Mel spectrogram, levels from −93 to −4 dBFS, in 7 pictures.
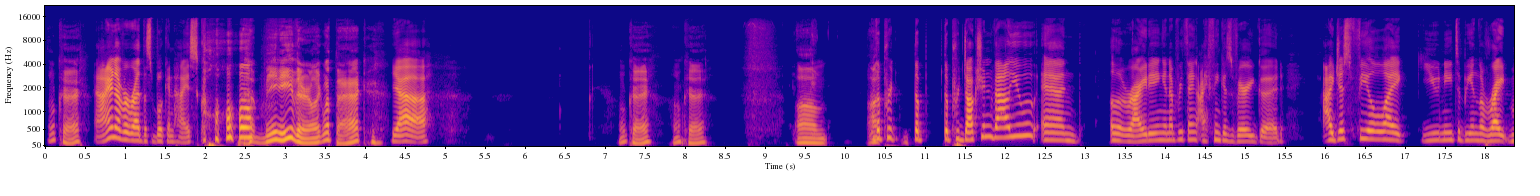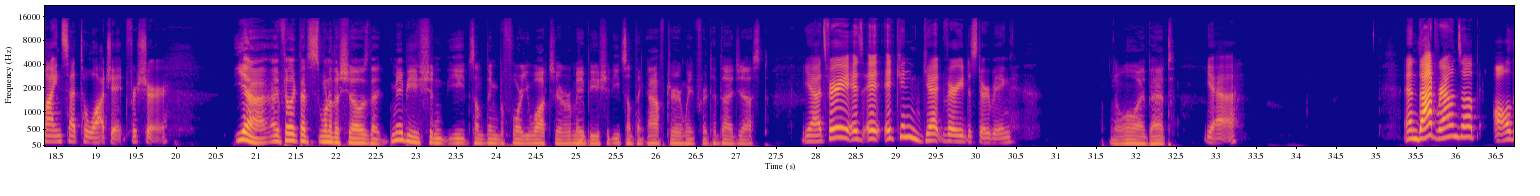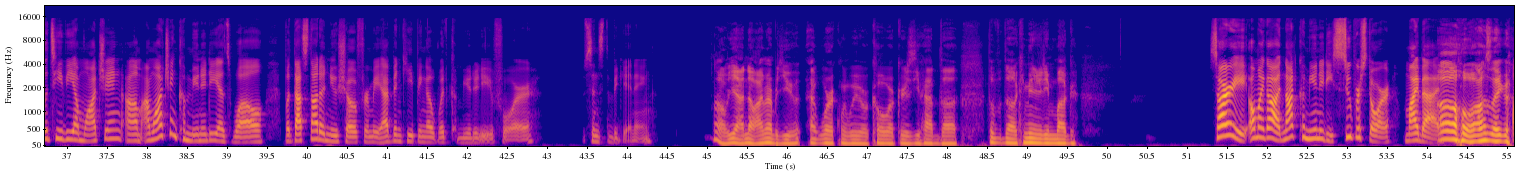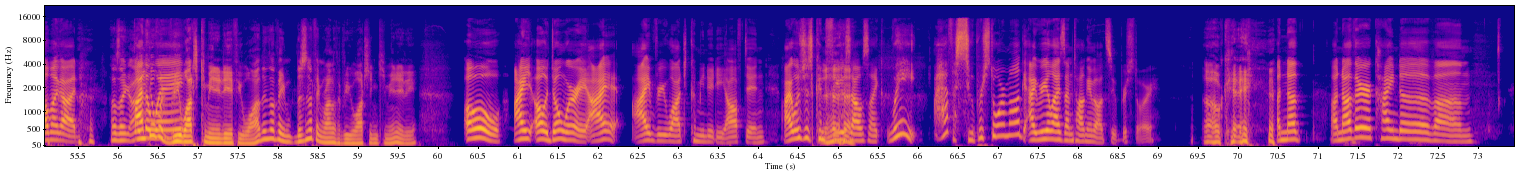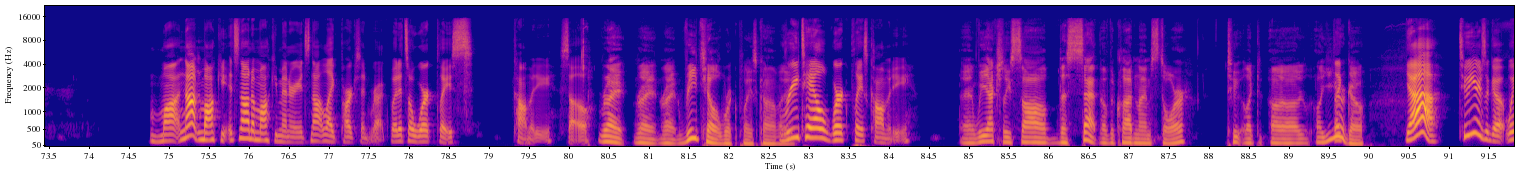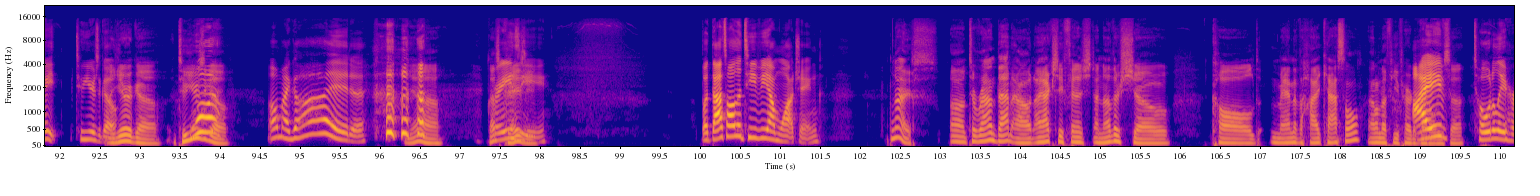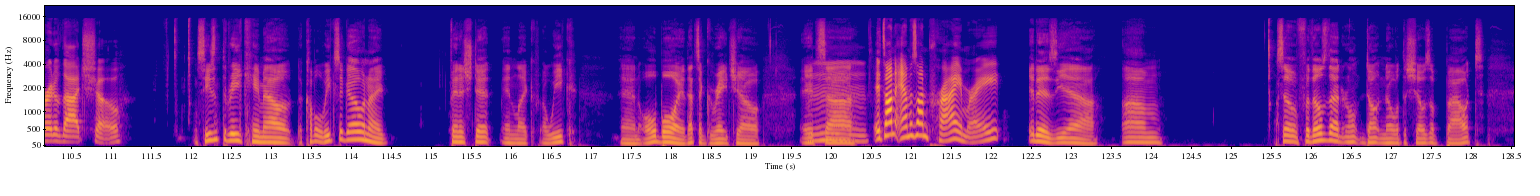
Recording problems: none

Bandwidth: 15 kHz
